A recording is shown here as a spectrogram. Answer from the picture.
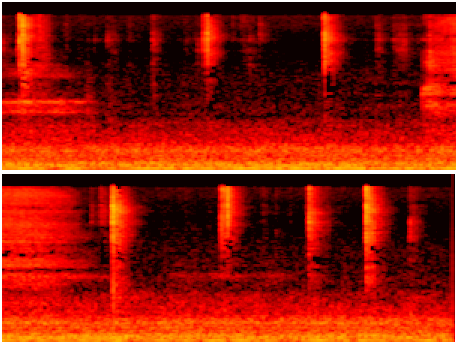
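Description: Quiet room tone with a few faint, scattered clicks and a brief soft hiss about three seconds in.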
